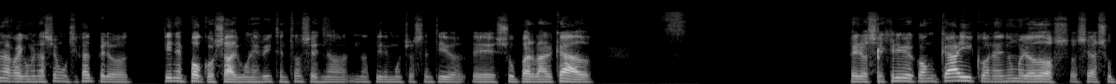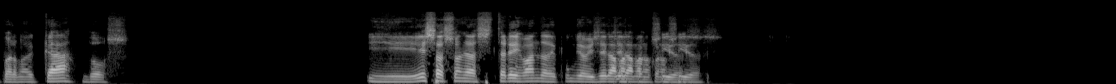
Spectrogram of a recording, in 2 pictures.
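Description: From 17.30 s to the end, the speech is likely being captured a second time through a slower path, so a copy lands around 150 ms behind. This doubled audio track enters abruptly at roughly equal level, full-band and dry, giving every syllable a clean slapback echo.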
